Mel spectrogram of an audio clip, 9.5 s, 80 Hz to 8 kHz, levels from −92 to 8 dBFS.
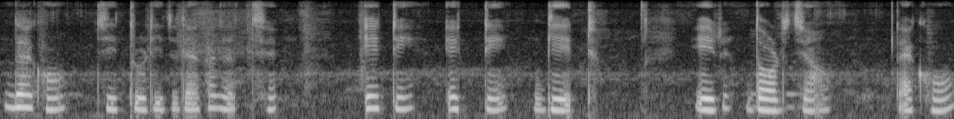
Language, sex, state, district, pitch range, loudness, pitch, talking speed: Bengali, female, West Bengal, Jhargram, 230-275 Hz, -19 LUFS, 250 Hz, 65 wpm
